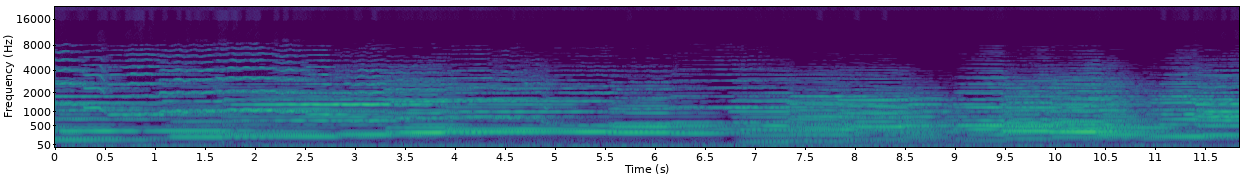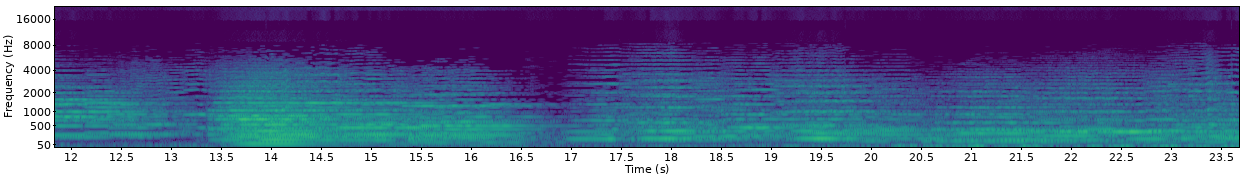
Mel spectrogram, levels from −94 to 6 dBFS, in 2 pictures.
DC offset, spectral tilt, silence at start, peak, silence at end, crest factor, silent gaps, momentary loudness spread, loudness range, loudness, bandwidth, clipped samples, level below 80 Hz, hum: under 0.1%; -6.5 dB/octave; 0 s; -16 dBFS; 0 s; 20 dB; none; 10 LU; 6 LU; -35 LUFS; over 20 kHz; under 0.1%; -54 dBFS; none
